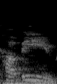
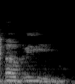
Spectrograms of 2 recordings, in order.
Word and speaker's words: Habib: It's Habib, right? Yeah, with the H. Hold my on. God, she said, There's something else going on right now. Hold on. Cody, it's Habib.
